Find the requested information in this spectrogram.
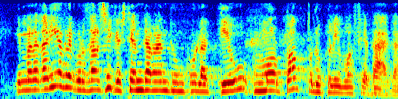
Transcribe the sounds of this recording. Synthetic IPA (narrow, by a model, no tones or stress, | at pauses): iməɣɾəðaɾiərəkuɾðaɾsikəst̪ɛmd̪əβand̪uŋkulək̚t̪iwmɔlˠt̪̚pɔk̚pɾukliwəfeβaɣə̰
